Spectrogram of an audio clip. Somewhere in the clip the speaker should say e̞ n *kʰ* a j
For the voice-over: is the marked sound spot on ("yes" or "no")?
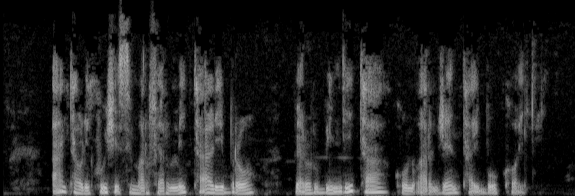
no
